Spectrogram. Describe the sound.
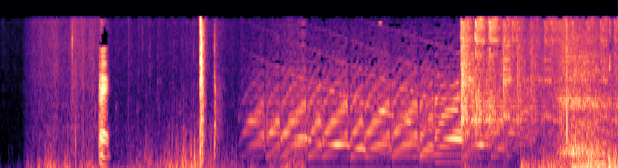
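An arrow is loosed from a bow at a buck during a deer hunt, with a sharp, sudden snap over a steady rush of wind-like noise, followed by low, excited voices.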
